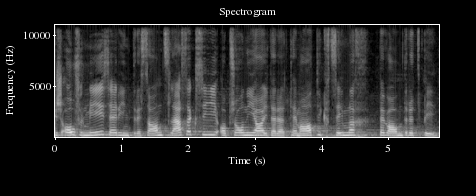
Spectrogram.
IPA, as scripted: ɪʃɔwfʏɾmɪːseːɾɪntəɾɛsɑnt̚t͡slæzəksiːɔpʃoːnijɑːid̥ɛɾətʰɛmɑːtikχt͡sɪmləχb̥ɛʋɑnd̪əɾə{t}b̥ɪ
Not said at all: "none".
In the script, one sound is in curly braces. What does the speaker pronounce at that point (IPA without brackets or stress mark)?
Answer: t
